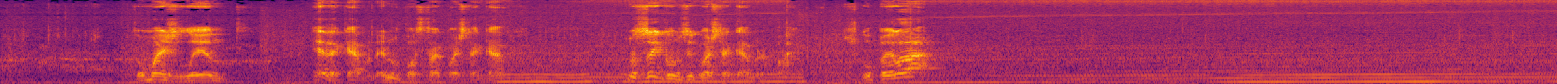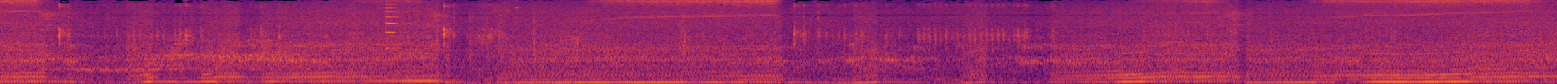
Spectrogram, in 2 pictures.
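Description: A racing car engine roars, rising in pitch and dropping as it shifts gears.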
